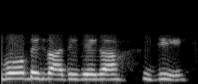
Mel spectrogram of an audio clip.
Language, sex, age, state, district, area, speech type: Urdu, female, 45-60, Uttar Pradesh, Gautam Buddha Nagar, urban, conversation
